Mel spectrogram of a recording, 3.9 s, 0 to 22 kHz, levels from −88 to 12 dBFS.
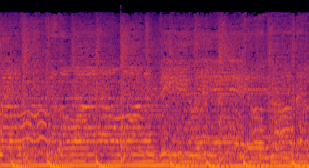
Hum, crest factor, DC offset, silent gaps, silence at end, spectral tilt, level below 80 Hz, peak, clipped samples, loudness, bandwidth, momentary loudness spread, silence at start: none; 8 dB; under 0.1%; none; 0 s; -4 dB/octave; -22 dBFS; -8 dBFS; under 0.1%; -17 LUFS; 16.5 kHz; 1 LU; 0 s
